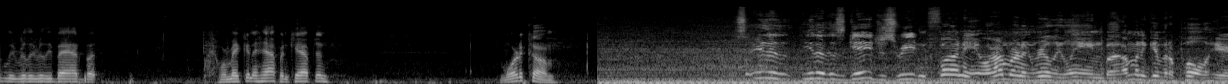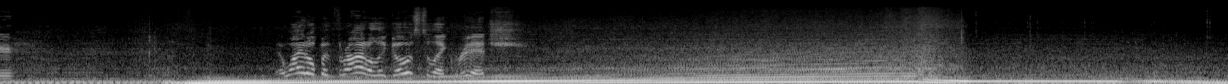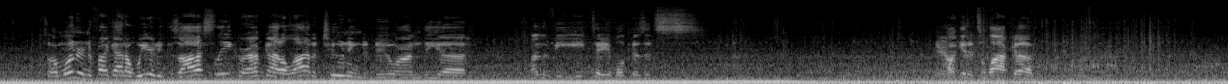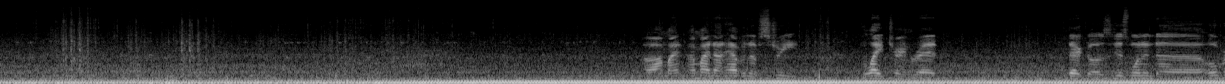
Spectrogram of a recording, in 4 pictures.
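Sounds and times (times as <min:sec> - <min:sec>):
car engine revving under load: 0:06.0 - 0:49.0.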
